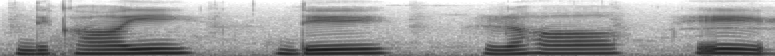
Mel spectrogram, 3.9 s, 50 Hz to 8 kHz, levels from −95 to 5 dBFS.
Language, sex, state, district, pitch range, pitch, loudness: Hindi, female, Madhya Pradesh, Bhopal, 190-215 Hz, 205 Hz, -14 LUFS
